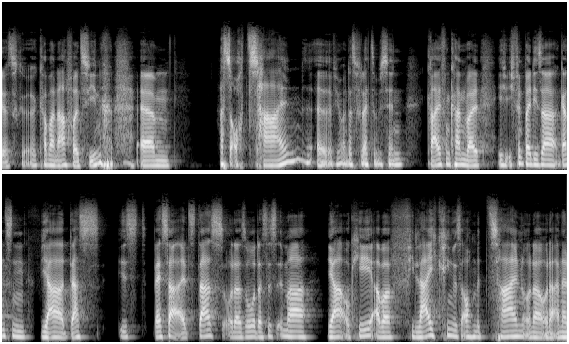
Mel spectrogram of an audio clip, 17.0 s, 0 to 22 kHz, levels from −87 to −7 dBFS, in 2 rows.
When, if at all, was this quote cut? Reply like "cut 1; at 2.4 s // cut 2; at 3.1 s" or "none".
none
